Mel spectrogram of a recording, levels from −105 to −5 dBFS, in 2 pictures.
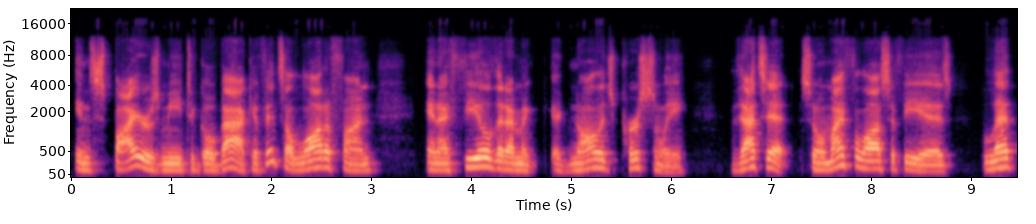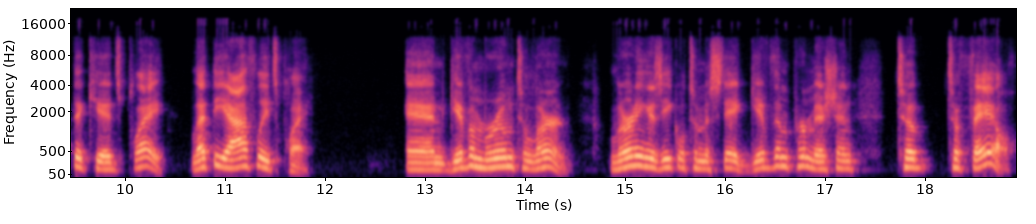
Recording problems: none

